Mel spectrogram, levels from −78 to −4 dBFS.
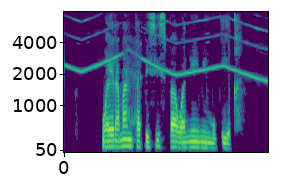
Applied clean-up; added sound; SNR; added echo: classical method Wiener filter.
